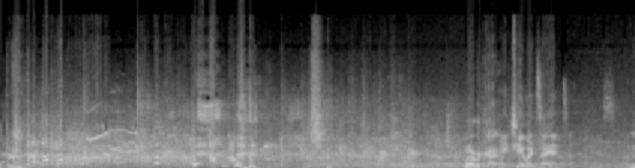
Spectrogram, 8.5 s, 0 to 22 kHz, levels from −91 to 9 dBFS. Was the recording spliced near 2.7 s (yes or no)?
no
